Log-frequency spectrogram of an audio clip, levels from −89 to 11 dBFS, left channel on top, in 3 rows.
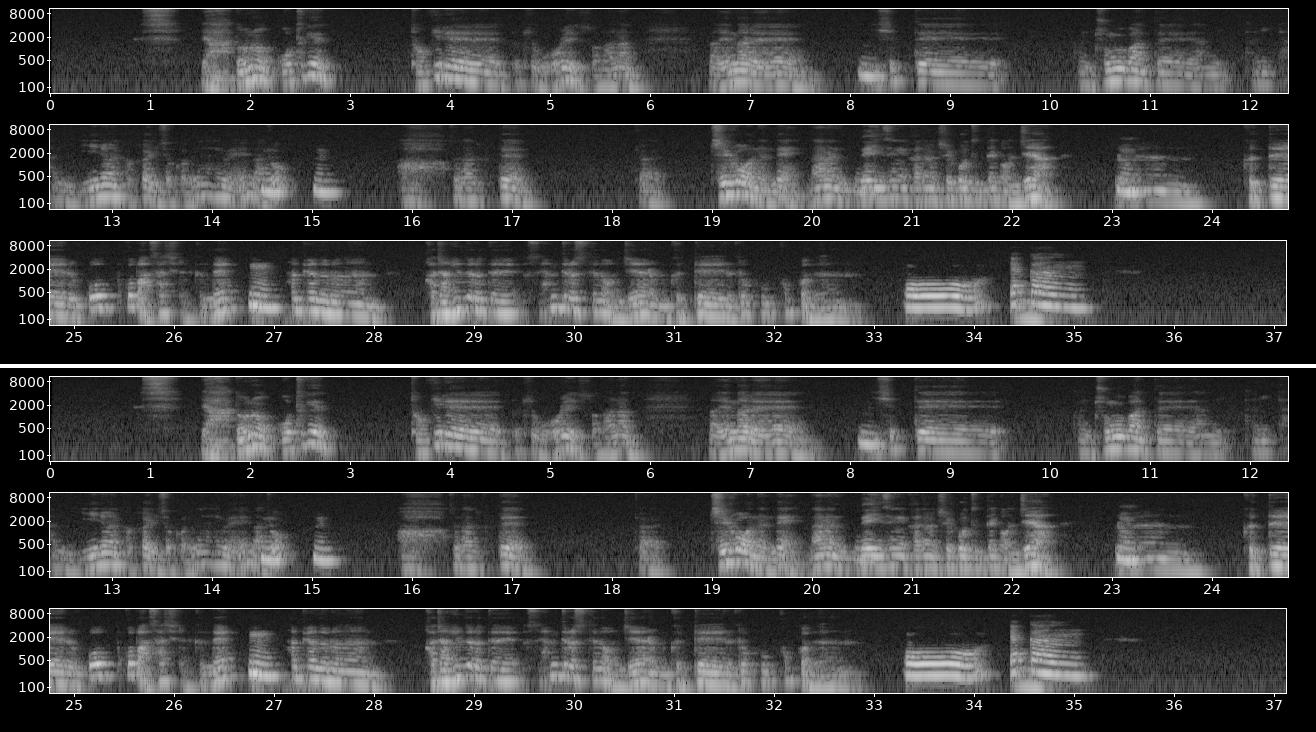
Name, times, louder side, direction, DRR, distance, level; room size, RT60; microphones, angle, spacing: voice 1, 0.9-1.3 1.5-2.8 3.6-6.3 6.6-7.7 8.1-9.5 10.3-14.7 15.8-17.2 18.3-18.5 19.0-22.4 23.0-23.8 24.3-26.6 27.2-28.0 28.5-32.8 34.4-34.6, right 1 dB, 20° right, 0.9 m, -26 dB
voice 2, 26.7-27.0 33.3-35.1, right 2 dB, 40° right, 0.6 m, -18 dB
3.4 x 2.6 x 2.9 m
head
